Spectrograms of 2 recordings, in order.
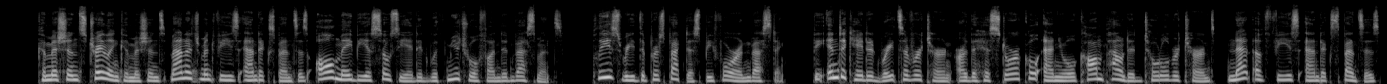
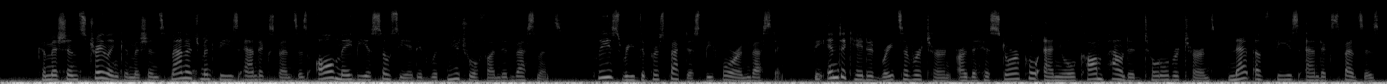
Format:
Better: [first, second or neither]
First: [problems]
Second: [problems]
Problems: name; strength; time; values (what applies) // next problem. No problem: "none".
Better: first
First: none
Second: low rumble; loud; throughout; 4 dB below the speech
